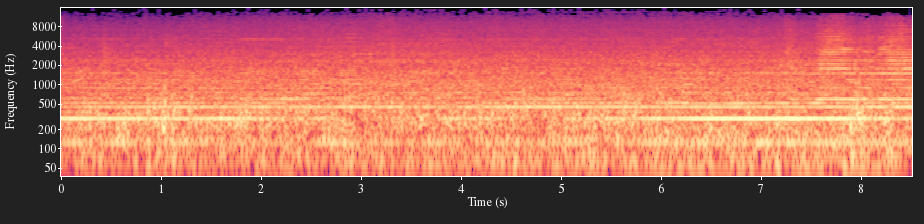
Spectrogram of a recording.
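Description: Steady woodworking-machine noise from a two-head CNC mortising machine: its spindles whine at two steady pitches over a constant hiss of workshop machinery. The lower whine drops out for a few seconds midway and returns.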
